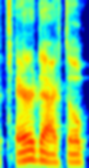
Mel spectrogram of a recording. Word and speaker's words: pterodactyl: you ever hear a pterodactyl go into the bathroom because the p is silent all right let's go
